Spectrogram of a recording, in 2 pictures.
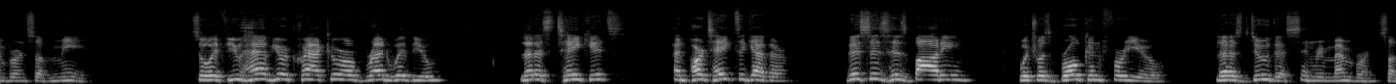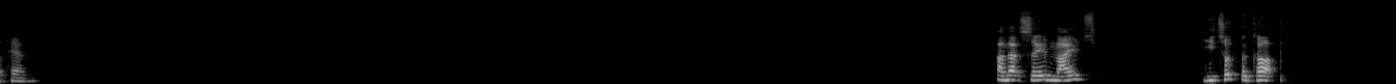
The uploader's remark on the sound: Audio from our Maundy Thursday Service during the COVID-19 Pandemic.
